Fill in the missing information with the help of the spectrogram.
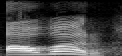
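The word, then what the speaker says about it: hour: देखो आवर जो स्पेलिंग है वो एच से शुरू होता है. एच जो है वो कॉन्सोनेंट है, पर बोलने में हम आवर अ बोलते हैं.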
